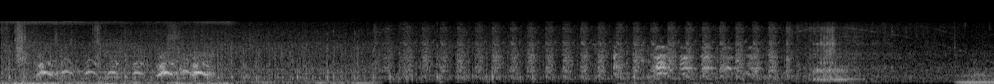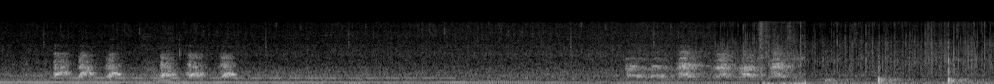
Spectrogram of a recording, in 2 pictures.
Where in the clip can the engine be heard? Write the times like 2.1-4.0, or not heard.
0.0-19.8.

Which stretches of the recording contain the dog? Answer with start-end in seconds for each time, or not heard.
0.1-2.1, 6.1-7.9, 10.4-12.3, 16.1-17.9.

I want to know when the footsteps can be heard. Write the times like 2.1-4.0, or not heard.
0.0-2.2, 17.5-19.8.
